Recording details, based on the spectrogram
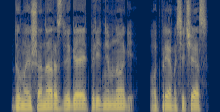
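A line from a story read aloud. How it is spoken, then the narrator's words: Calm, slightly mocking. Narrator (Russian): спокойно проговорил Андат своим обычным, слегка насмешливым тоном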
